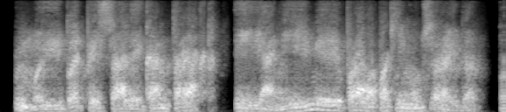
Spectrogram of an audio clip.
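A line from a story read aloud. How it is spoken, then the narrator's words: Booming drone. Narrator (Russian): прогудел Листер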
